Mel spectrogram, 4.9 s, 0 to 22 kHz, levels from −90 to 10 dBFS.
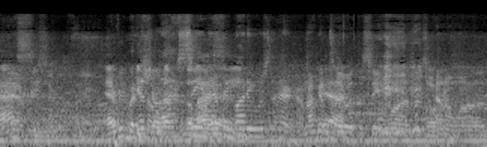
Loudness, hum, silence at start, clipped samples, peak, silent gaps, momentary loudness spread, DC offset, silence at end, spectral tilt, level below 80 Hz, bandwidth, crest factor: -22 LUFS; none; 0 s; under 0.1%; -6 dBFS; none; 8 LU; under 0.1%; 0 s; -4.5 dB/octave; -42 dBFS; 15.5 kHz; 16 dB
